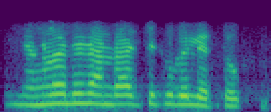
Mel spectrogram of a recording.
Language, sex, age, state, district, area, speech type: Malayalam, female, 60+, Kerala, Kottayam, rural, conversation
